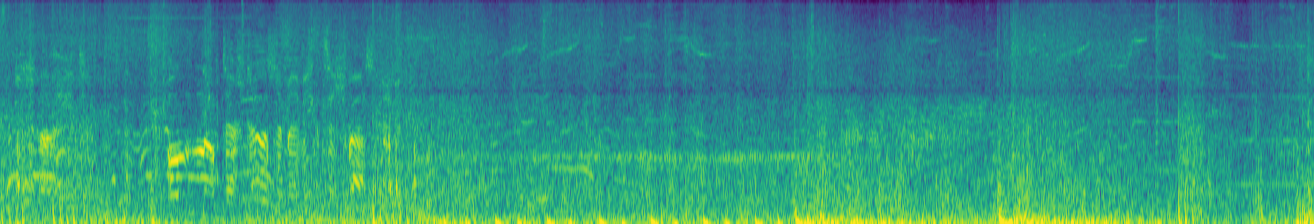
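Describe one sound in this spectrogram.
Rifle shots fire in rapid bursts.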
